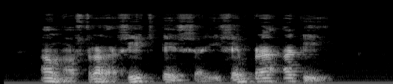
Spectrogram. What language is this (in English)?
Catalan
